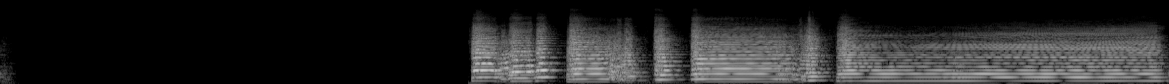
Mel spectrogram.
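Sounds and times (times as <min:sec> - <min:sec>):
1970s analog funk soul horns: 0:04.7 - 0:11.6.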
